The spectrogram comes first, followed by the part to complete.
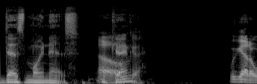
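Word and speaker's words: Des Moines: to be traveling to De MO is that what you're telling me uh I think it's pronounced Dez Moz okay okay we got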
